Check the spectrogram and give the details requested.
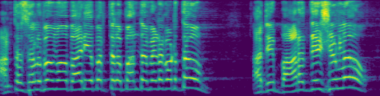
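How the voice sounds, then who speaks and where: Brief: male preacher, very high voice, lively sermon delivery that acts out arguments and quizzes the congregation. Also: moderate pace. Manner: animated preaching, acting out quarrels, rhetorical questions to the congregation. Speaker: pastor.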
